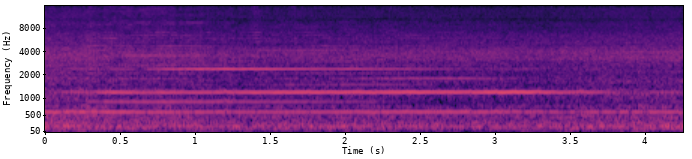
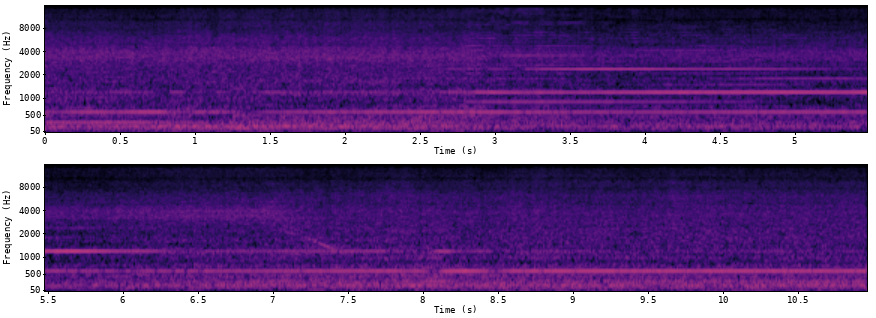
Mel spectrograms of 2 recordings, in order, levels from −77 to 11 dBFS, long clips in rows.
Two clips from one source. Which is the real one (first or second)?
second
